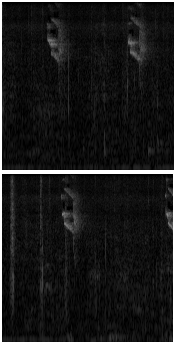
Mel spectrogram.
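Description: A bird calling over and over: a short, high call that falls in pitch, four times at intervals of about two seconds.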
